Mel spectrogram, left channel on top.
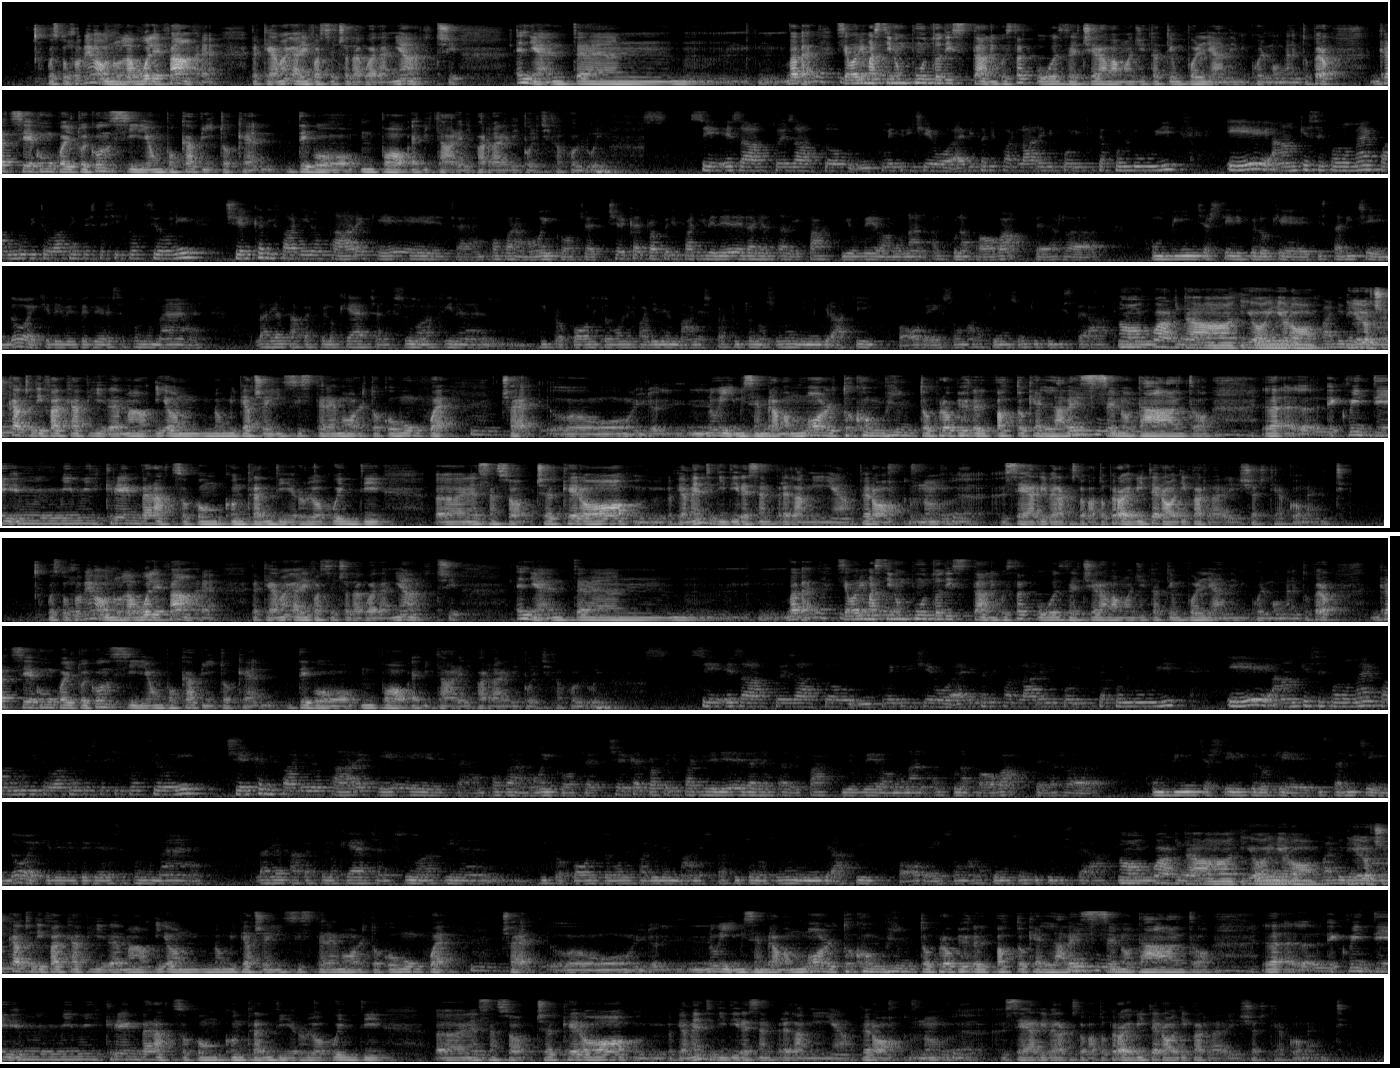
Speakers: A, on the left; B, on the left.
A: questo
B: Sì,
A: problema
B: sì,
A: o non
B: sì,
A: la vuole fare, perché magari forse c'è da guadagnarci. E niente, mm, vabbè,
B: ho capito.
A: siamo rimasti in un punto di stallo in questa cosa e ci eravamo agitati un po' gli animi in quel momento, però grazie comunque ai tuoi consigli ho un po' capito che devo un po' evitare di parlare di politica con lui.
B: S- Sì, esatto, esatto. Come ti dicevo, evita di parlare di politica con lui e anche secondo me quando vi trovate in queste situazioni cerca di fargli notare che cioè, è un po' paranoico, cioè cerca proprio di fargli vedere la realtà dei fatti, ovvero non ha alcuna prova per eh, convincersi di quello che ti sta dicendo e che deve vedere secondo me la realtà per quello che è, cioè nessuno alla fine mh, di proposito vuole fargli del male, soprattutto non sono gli immigrati poveri, insomma, alla fine sono tutti disperati,
A: No,
B: non
A: guarda,
B: è che
A: io
B: vogliono
A: gliel'ho
B: fargli
A: gliel'ho
B: del male.
A: cercato di far capire, ma io n- non mi piace insistere molto. Comunque,
B: Mm.
A: cioè, uh, gli- lui mi sembrava molto convinto proprio del fatto che l'avesse
B: Mhm.
A: notato. La-
B: Sì,
A: la- e quindi
B: sì.
A: mi, mi crea imbarazzo con- contraddirlo. Quindi, eh, nel
B: Mm.
A: senso, cercherò mm, ovviamente di dire sempre la mia, però no,
B: Sì.
A: eh, se arriverà questo fatto, però eviterò di parlare di certi argomenti.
